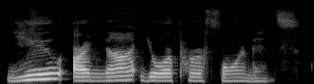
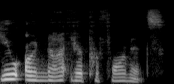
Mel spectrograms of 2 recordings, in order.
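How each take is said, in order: First: Each word slowed right down for weight; "You are not your performance" said very slowly with every word given weight; slow, emphatic repeat. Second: Said in the usual way. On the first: Shown as a demonstration. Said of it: "You are not your performance (repeated)".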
